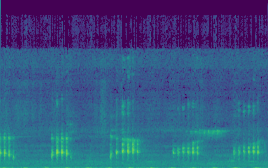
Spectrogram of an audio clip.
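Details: Croaking frogs in a chorus: short bursts of rapid rattling pulses repeat about once a second over a dense bed of deep throbbing croaks, with one faint whistled note near the end.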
